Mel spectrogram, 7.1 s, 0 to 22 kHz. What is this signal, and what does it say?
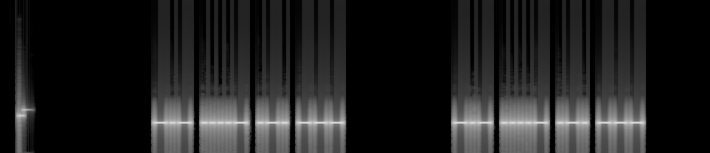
Morse code, heard as a keyed tone, about 30 wpm, 700 Hz. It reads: K4RO K4RO
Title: Easy Call Signs Repeated 2x - 30wpm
